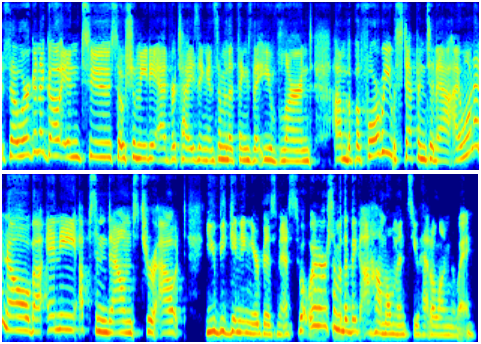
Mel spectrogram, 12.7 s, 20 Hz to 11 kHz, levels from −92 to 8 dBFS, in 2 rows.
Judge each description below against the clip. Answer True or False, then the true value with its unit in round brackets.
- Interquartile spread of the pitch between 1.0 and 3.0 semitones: False (4.4 semitones)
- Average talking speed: False (240 wpm)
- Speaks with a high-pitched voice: True (235 Hz)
